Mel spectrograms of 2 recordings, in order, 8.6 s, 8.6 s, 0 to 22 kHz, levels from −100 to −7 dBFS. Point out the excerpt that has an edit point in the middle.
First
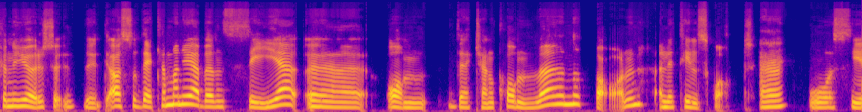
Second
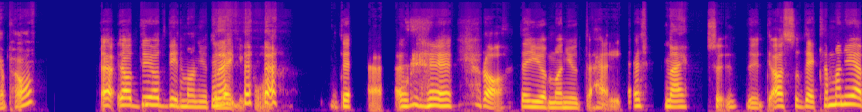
second; 2 cuts; at 4.8 s, 7.1 s

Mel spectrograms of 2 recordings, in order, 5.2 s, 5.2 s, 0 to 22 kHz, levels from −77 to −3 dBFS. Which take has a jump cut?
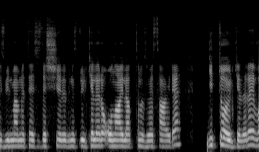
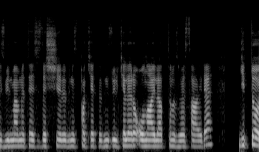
first; 1 cut; at 1.6 s

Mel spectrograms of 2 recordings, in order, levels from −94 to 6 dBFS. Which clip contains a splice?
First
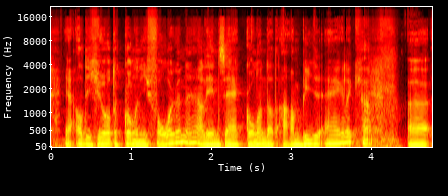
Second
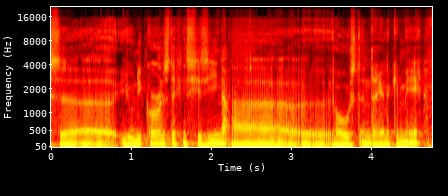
second; 2 cuts; at 2.2 s, 3.5 s

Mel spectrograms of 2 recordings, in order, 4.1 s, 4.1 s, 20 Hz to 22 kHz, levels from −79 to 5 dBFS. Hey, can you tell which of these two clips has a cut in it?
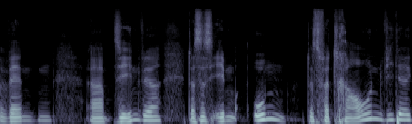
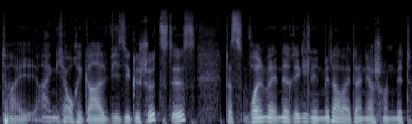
first; 2 cuts; at 1.1 s, 2.5 s

